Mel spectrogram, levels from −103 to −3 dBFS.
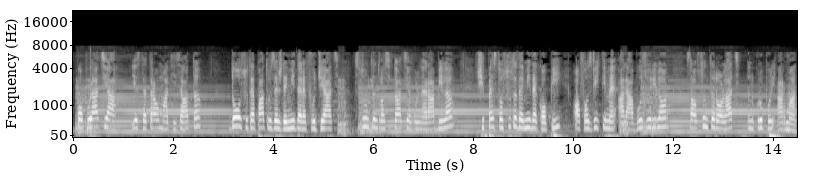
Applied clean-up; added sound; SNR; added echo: none; Bowed string instrument; 12 dB; none.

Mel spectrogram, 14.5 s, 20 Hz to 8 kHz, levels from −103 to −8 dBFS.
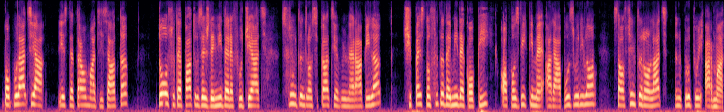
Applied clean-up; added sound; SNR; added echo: neural diffusion model UNIVERSE++.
